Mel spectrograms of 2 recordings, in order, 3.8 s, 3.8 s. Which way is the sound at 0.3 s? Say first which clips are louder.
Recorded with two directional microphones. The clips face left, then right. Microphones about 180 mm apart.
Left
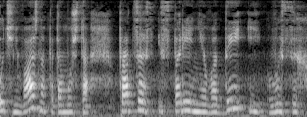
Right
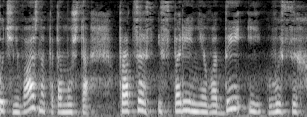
Right 3 dB; 35° right (ahead or behind).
